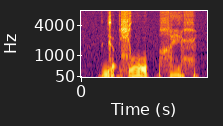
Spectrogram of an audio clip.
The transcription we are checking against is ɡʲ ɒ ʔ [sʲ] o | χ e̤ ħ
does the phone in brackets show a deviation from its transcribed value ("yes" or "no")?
yes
